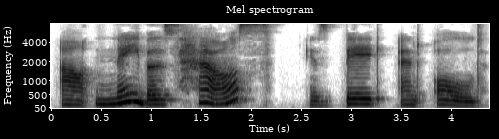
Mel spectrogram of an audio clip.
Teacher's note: we are going to stress the nouns, neighbor's house, and also the adjectives big and old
